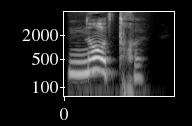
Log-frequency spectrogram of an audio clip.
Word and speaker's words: nôtre: Como o nôtre faz referência ao nosso salário, a pronúncia é nôtre, com esse O fechado.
